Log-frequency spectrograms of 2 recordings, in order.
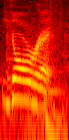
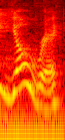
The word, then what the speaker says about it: Yorick: want anivia who's yorig Yorick I hate saying Yorick so it hurts my tongue and my mouth I'd rather say yo Rick not Yorick like my my tongue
